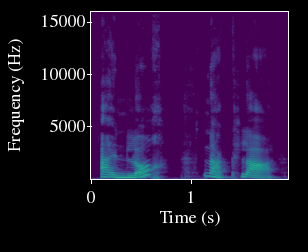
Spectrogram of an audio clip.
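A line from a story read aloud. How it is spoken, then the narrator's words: Laughing. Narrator (German): lacht sie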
